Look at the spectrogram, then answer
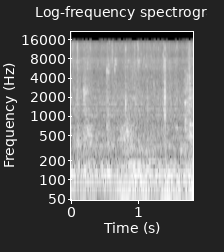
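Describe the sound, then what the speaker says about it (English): Onions fry in hot rapeseed oil, giving a constant close sizzle with scattered small pops and crackles, no talking over it. "Pop your onions into the oil, like so. And let them lightly brown up."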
